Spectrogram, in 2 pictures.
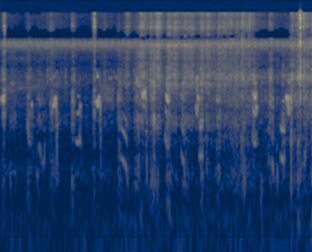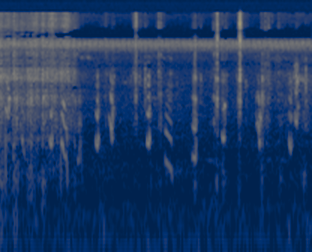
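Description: Grey partridges chatter in a busy stream of short, scratchy, overlapping calls, several birds calling at once with quick clucks and rasping notes.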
